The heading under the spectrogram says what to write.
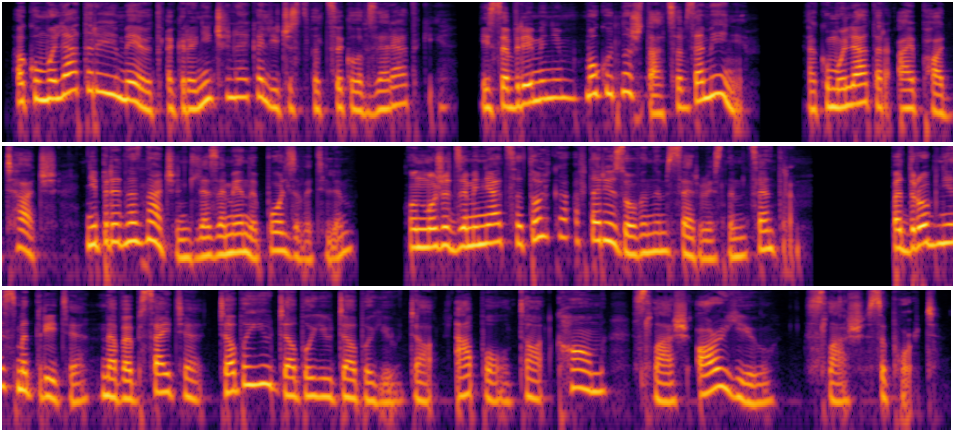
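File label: Russian Narration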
